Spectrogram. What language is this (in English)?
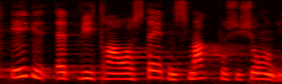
Danish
